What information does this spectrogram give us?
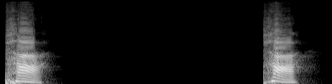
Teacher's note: The P comes out with a puff of air.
